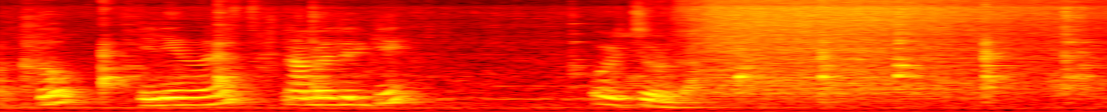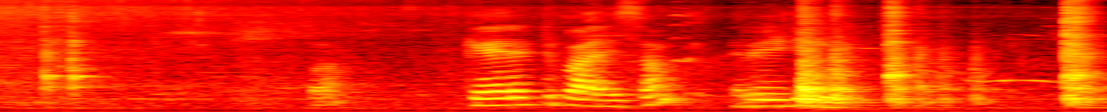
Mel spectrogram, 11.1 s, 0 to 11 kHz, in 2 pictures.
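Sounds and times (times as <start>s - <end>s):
hot ghee sizzling: 0.0s - 8.9s.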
